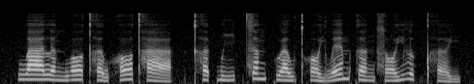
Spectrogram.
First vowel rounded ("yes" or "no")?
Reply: no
